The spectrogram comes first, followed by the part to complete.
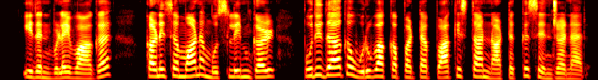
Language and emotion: Tamil, neutral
